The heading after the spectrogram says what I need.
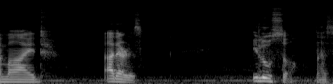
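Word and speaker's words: Illuso: Iluso. That's how you pronounce it.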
